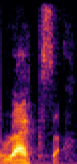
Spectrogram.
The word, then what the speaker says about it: Radxa: people are telling me that it's not pronounced raxa and they said no it is exactly how I was used to saying it so raxa okay that's how it is pronounced and I explained it in one of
